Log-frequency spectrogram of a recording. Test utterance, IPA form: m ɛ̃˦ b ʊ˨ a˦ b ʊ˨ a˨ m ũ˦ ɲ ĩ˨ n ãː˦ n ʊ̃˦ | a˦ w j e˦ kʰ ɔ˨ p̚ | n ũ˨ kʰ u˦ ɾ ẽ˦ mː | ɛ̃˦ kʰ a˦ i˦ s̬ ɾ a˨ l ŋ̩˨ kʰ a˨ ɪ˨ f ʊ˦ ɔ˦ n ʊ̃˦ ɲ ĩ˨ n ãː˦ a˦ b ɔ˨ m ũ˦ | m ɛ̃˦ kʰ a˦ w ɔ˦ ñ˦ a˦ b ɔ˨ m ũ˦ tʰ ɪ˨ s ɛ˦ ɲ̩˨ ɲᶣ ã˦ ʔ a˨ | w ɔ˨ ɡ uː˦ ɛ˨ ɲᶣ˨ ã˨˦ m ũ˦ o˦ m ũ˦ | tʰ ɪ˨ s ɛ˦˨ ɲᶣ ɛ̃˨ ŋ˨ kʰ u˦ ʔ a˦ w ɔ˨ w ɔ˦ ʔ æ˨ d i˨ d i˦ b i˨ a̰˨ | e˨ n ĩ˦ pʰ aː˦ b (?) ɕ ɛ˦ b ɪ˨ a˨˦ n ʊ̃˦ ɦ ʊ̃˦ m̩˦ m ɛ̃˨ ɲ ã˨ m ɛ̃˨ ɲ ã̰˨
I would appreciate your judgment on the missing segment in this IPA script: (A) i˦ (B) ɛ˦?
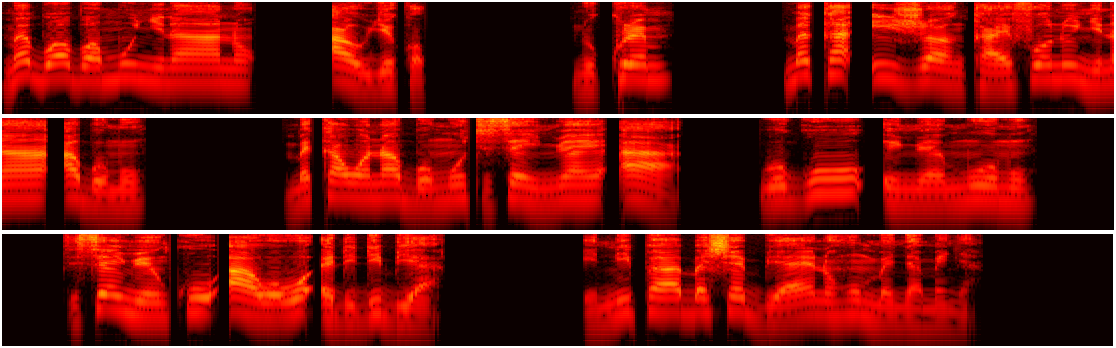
B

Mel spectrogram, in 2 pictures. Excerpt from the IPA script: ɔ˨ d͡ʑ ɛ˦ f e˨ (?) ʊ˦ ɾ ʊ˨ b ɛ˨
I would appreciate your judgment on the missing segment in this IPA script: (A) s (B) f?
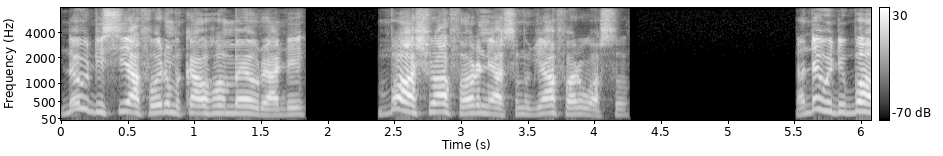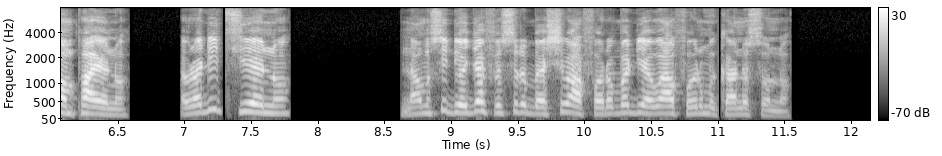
A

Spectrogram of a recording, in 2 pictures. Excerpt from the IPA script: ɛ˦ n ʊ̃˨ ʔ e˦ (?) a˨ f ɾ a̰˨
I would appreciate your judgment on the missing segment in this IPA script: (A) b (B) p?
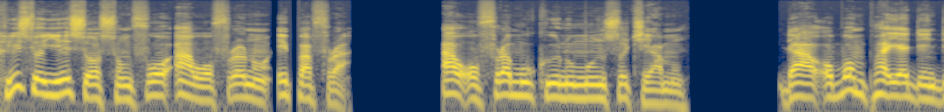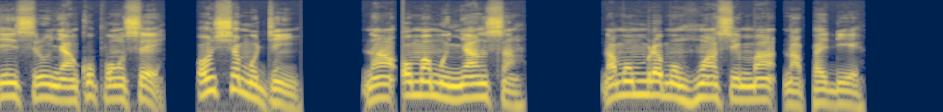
B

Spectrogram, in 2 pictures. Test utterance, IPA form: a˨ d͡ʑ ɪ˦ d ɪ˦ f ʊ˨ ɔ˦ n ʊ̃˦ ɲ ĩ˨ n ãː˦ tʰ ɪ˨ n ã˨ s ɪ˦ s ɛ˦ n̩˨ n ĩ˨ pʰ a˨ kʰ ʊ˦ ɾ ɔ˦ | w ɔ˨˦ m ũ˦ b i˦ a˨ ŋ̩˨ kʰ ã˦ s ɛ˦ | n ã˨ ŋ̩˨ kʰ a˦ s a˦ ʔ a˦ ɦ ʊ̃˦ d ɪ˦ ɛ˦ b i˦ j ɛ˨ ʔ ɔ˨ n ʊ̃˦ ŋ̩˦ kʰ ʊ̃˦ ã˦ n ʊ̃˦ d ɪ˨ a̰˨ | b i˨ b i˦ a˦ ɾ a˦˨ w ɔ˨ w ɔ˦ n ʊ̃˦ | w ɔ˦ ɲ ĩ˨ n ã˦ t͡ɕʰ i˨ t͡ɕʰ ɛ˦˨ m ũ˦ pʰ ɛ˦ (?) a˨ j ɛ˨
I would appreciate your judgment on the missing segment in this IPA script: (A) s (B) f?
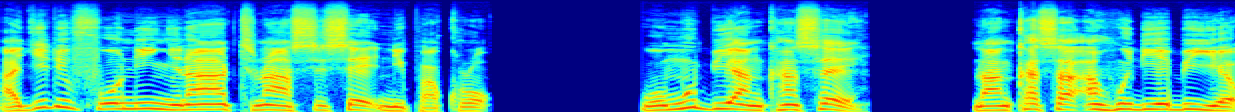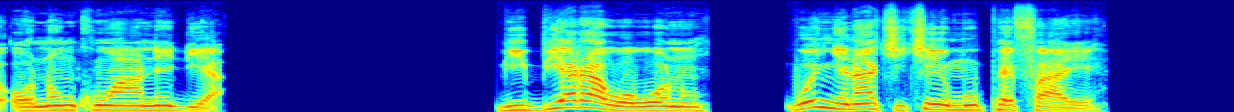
B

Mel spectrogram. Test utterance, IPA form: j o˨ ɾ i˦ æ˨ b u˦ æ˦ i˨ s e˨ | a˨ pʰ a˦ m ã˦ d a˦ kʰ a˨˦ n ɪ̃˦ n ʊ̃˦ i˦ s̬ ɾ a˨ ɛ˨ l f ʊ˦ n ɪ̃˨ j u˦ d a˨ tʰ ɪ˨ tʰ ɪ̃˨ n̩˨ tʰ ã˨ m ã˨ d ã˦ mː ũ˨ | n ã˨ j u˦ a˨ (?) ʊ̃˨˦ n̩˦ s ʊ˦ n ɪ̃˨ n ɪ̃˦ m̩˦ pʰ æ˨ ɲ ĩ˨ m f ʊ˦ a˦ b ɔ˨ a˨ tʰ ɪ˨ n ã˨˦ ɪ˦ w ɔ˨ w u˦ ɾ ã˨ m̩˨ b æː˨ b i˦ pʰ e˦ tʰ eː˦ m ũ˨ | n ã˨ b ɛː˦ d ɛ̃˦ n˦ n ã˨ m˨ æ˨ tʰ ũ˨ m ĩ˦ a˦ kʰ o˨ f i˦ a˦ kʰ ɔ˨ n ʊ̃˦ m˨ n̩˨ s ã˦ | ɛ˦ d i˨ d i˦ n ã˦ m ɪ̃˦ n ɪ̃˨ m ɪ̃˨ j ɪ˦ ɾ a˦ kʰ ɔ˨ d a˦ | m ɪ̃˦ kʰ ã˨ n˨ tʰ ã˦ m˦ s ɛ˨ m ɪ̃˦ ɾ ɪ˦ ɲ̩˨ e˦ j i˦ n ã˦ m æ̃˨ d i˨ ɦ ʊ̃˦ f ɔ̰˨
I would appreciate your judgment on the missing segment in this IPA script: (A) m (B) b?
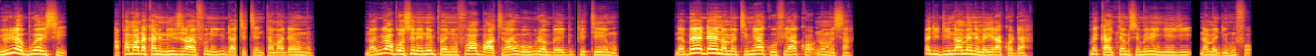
B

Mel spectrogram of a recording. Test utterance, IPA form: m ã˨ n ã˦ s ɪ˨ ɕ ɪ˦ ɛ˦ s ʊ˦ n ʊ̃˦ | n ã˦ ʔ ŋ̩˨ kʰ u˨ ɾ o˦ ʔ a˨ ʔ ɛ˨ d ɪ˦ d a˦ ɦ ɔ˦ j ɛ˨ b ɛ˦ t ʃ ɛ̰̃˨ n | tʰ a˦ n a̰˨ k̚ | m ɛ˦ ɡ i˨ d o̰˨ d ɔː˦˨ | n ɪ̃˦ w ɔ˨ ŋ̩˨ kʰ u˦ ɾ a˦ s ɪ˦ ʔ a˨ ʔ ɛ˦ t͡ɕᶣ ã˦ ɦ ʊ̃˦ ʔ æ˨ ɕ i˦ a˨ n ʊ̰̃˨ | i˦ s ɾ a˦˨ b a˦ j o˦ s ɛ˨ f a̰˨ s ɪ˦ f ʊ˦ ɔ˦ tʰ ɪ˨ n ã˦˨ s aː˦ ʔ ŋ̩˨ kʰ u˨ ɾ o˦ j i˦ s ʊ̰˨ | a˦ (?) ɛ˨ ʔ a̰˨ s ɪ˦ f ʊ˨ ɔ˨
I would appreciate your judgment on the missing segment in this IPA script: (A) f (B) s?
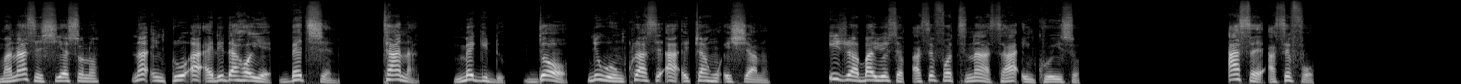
B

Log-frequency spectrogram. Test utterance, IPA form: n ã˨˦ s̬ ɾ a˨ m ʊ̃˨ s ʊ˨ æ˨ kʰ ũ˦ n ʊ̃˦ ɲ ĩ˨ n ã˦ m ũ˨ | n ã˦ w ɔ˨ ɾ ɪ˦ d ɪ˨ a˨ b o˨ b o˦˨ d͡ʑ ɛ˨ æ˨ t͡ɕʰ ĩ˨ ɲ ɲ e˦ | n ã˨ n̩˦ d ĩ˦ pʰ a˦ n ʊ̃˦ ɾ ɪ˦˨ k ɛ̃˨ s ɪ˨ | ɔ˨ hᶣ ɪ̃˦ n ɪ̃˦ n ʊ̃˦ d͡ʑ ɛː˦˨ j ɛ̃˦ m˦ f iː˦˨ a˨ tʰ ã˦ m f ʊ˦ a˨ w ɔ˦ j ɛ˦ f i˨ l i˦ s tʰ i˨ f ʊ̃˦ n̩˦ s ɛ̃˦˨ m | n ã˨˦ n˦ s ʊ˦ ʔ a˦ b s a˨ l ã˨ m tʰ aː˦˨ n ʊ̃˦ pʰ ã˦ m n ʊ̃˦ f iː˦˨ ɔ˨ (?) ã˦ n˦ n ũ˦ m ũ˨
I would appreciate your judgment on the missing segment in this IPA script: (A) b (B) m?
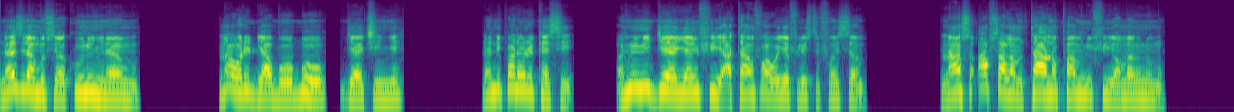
B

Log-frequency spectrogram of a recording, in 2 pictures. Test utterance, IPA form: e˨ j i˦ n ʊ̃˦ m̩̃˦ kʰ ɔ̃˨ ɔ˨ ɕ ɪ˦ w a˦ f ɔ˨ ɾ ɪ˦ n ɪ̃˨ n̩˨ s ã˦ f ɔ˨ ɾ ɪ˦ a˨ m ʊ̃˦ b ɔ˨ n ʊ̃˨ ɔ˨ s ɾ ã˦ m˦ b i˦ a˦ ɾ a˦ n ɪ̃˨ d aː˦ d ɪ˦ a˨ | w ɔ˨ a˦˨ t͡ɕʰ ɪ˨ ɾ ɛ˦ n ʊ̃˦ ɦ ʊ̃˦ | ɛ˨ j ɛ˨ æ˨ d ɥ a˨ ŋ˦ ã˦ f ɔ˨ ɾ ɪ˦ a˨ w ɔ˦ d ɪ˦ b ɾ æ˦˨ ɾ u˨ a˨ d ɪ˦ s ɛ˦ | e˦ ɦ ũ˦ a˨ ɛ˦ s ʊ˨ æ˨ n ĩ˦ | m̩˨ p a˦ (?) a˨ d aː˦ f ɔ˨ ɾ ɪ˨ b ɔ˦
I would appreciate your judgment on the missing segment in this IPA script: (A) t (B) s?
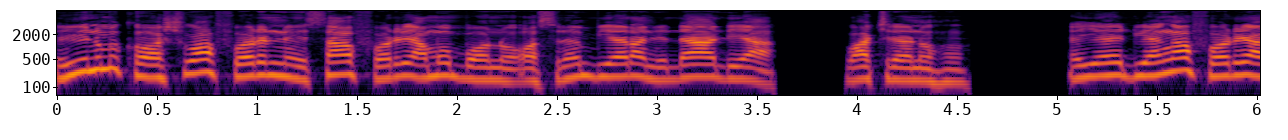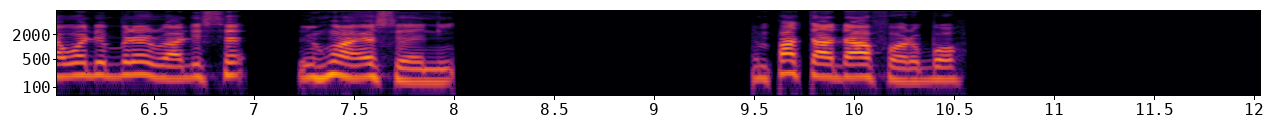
A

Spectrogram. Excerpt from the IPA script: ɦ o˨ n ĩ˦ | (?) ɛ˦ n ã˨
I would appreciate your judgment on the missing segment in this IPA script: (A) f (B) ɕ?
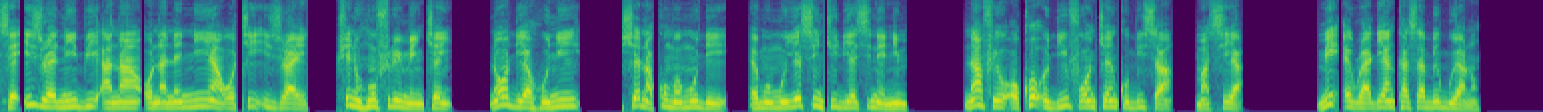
B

